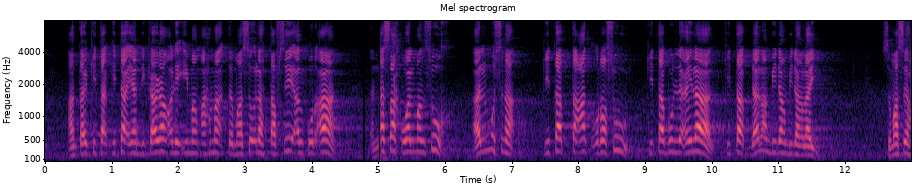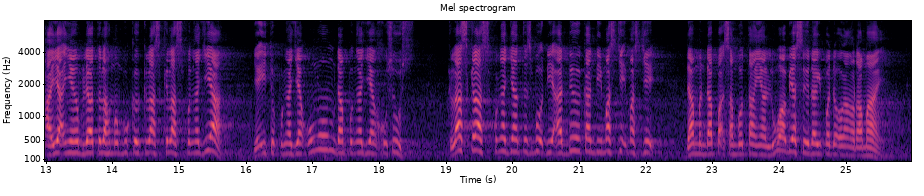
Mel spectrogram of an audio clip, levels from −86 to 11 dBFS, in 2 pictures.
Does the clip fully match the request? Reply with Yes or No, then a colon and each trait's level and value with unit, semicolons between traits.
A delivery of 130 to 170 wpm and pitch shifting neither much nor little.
No: average, 120 wpm; average, 3.5 semitones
